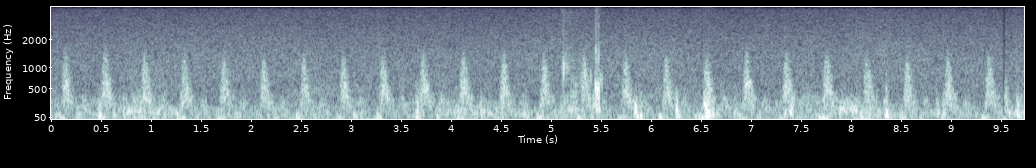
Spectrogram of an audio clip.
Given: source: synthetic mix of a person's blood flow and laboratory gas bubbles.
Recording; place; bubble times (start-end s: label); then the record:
Doppler ultrasound of blood flow; subclavian vein
5.10-5.34 s: bubbles
5.38-5.53 s: bubbles
From the record:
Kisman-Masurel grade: 113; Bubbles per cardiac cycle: 1 to 2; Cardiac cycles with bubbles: 1 to 10%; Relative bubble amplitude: loud (0.450 to 0.775); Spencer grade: 1 (occasional bubble signal discernible with the cardiac motion signal, with majority of cardiac periods free of bubbles); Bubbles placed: anywhere in the cardiac cycle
